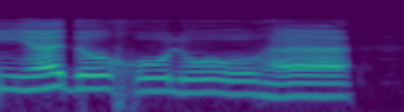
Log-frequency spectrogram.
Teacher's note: Nun masuk ke dalam ya dalam qadar 2 harakat. Sementara kita nak sebut ya tu ada suara keluar pada hidung kita itu 2 harakat. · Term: dengung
